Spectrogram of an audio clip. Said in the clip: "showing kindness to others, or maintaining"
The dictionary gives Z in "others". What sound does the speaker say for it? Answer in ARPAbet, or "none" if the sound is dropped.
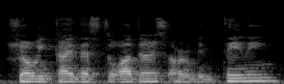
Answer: S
